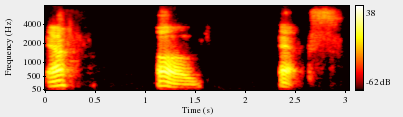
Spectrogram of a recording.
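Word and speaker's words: f(x): to pronounce this symbol we pronounce that by saying f of x f is the name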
